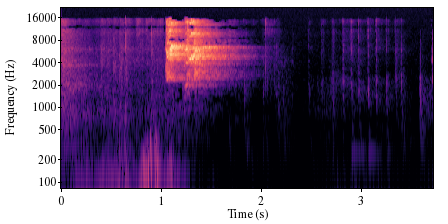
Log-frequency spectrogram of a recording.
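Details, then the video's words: Household lovebirds, one of a flock of six pets: soft low rustling, then a single harsh, shrill screechy call lasting under a second, then quiet. "love birds sounds"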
